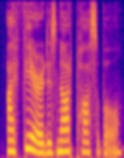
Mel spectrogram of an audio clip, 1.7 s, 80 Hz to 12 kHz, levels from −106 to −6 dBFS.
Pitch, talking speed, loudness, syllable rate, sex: 215 Hz, 215 wpm, -17 LUFS, 5.4 syllables/s, female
